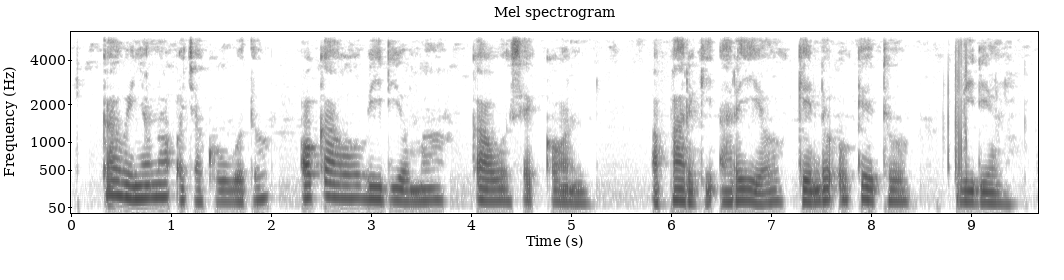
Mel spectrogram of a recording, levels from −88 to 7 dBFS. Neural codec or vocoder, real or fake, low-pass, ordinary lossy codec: none; real; 5.4 kHz; none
